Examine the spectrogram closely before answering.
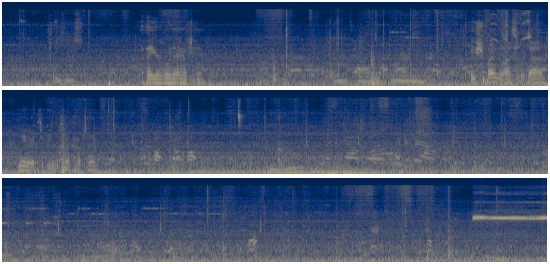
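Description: Men and boys talk and call out across an open field outdoors.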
